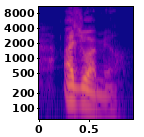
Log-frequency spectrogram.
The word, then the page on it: ájù-amyò: apatani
